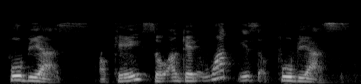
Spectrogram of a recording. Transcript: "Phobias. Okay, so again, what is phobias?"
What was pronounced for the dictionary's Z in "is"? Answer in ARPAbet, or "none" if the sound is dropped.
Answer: S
